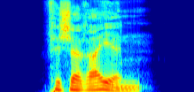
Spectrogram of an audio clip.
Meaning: plural of Fischerei
- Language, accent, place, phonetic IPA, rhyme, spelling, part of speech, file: German, Germany, Berlin, [fɪʃəˈʁaɪ̯ən], -aɪ̯ən, Fischereien, noun, De-Fischereien.ogg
